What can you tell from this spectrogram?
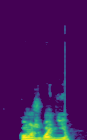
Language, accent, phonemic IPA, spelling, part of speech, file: French, Canada, /kɔ̃.ʒwa.ɲɔ̃/, conjoignons, verb, LL-Q150 (fra)-conjoignons.wav
- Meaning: inflection of conjoindre: 1. first-person plural present indicative 2. first-person plural imperative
